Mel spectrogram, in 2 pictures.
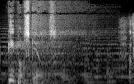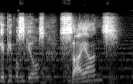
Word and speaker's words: Scions: back to you people skills okay people skills Scions s c i o NS is that how you pronounce it yes okay and they are uh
